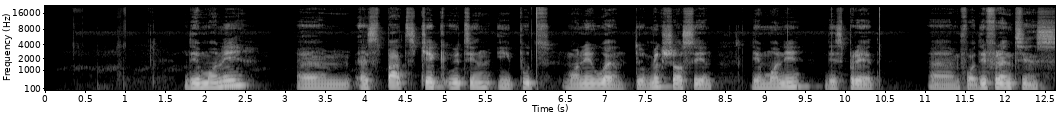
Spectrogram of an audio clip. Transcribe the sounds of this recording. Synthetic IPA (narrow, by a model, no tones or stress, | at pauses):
demɔni | mɛspatkekwetʰĩniput | mɔniwɛltomekʃɔse | demɔnidespɾɛd | mfɔdifɾɛ̃ntʰĩŋs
